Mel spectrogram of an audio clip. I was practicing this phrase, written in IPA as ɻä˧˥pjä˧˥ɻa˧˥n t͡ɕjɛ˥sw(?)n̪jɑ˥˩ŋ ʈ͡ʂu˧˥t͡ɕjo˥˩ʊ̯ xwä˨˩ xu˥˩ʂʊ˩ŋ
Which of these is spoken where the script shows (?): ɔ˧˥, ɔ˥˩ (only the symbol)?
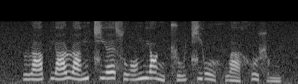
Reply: ɔ˧˥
